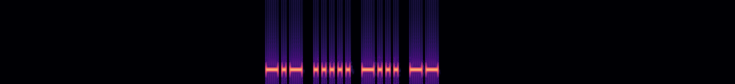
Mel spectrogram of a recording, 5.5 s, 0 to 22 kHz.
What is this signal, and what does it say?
Morse code, heard as a keyed tone, about 40 wpm, 700 Hz. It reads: K5BM
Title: USA Call Signs - 4 Characters - Repeated 3x - 40wpm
